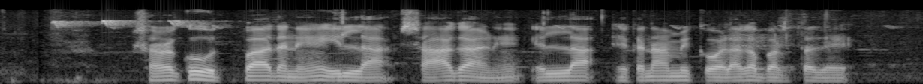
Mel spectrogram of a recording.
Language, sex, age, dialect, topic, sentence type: Kannada, male, 18-24, Central, banking, statement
